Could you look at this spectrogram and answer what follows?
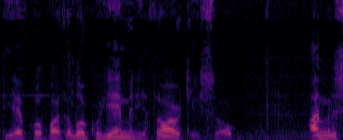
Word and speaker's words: Yemeni: cooperation i'm to expect it's yemeni not yemeni can you say that yemeni i think the people here might appreciate it if you could pronounce the name of their country properly pardon me i'm sorry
